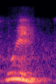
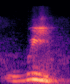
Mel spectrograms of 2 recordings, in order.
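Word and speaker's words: huit: eight is pronounced as weat now see I told you H is silent so pronunciation starts at U and here it is we the pronunciation is weat okay then nine I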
